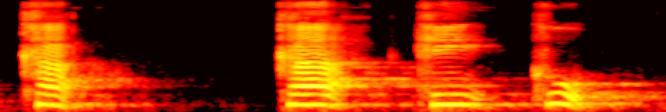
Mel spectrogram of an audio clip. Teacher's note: Kaf itu dilafalkan harus ada angin-anginnya.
